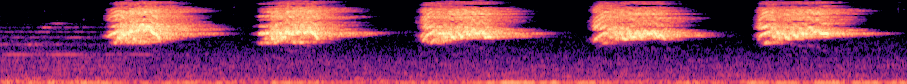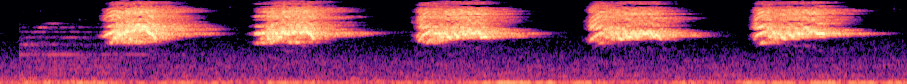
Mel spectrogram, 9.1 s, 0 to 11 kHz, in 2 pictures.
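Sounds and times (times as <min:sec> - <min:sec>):
Alexandrine parakeet singing: 0:00.2 - 0:09.0.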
